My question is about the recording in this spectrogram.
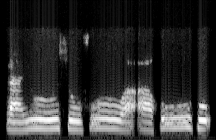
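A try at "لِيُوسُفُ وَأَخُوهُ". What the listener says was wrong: Pendek. La Yusufu wa akhuhu. La Yusufu wa akhuhu.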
